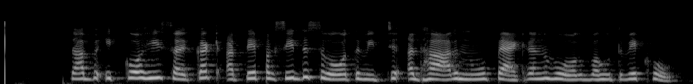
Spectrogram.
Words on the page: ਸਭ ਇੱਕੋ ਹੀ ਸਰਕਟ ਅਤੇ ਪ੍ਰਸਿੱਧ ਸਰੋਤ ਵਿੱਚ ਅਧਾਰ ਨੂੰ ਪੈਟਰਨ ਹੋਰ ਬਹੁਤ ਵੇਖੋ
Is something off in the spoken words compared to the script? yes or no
no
